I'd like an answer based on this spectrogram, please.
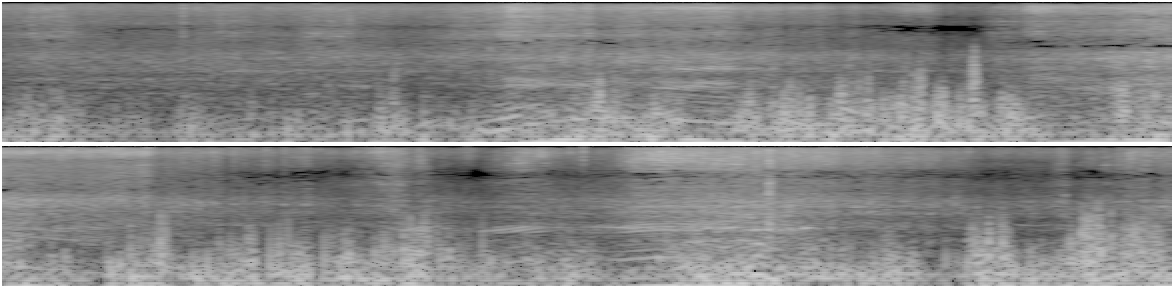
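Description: Lada Niva engine revving as the four-wheel-drive crosses a muddy, water-filled ditch, its note rising and falling several times under load.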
